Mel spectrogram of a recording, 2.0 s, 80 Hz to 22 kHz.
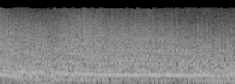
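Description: A Jaguar E-type engine in the racing game Forza Motorsport 4: a steady, moderately loud whining drone, pitch sliding gently downward as the revs ease, with a continuous hum underneath and no voices.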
